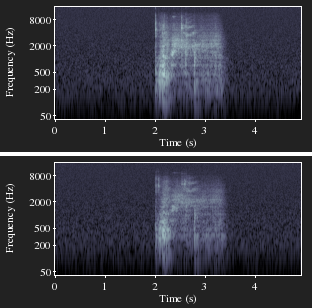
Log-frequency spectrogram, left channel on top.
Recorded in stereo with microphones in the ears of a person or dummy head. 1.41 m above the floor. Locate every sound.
2.0 s a squeak: 70° left (ahead or behind), 2.5 m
